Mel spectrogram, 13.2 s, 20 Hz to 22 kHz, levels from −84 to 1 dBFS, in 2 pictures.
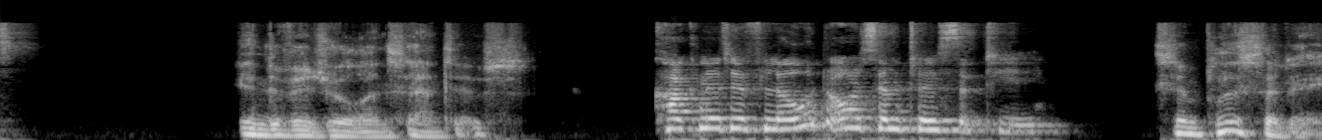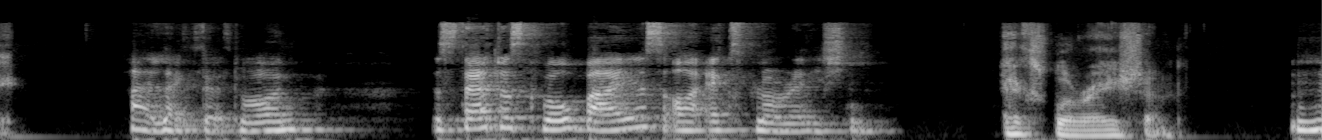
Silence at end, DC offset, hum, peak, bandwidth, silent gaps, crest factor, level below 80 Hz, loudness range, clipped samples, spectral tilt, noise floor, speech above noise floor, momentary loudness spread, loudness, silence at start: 0 s; under 0.1%; none; -6 dBFS; 13 kHz; 5.58-5.63 s, 11.46-11.52 s; 14 dB; -50 dBFS; 3 LU; under 0.1%; -4.5 dB/octave; -75 dBFS; 56 dB; 15 LU; -20 LUFS; 0 s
